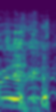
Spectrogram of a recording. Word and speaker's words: Rel$: on the end yeah the dollar sign is silent you got a new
